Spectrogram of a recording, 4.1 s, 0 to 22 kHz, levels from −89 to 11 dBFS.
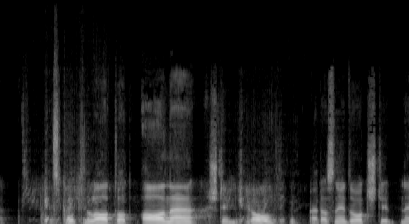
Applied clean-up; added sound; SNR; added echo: neural mask model DeepFilterNet 3.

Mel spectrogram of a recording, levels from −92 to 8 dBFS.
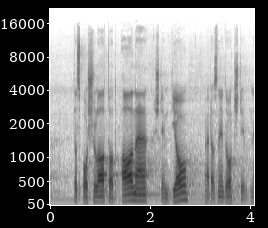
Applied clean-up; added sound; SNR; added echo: none; none; none; none.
